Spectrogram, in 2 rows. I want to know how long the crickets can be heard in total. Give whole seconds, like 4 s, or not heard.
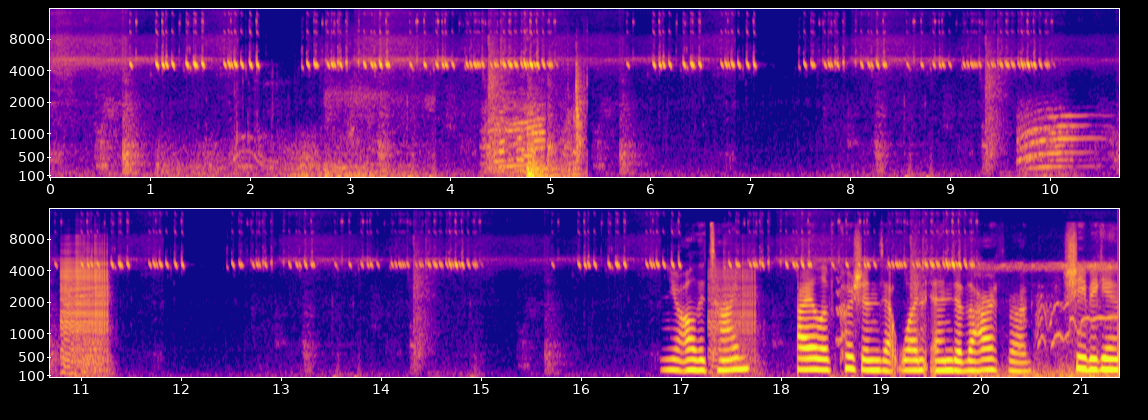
21 s.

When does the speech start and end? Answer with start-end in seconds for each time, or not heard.
16.8-21.3.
